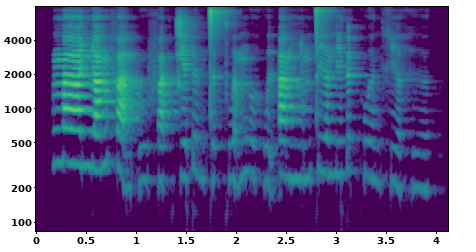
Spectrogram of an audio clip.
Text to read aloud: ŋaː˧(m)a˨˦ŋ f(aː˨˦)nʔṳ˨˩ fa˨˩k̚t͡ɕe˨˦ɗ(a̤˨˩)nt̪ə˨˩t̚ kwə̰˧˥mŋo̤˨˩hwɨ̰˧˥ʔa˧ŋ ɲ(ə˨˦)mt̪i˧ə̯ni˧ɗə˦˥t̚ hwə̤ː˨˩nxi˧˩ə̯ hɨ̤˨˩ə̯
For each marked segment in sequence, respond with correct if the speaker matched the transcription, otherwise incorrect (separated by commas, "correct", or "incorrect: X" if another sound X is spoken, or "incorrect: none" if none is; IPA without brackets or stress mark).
incorrect: ɲ, incorrect: a̰ː˧˨, incorrect: ə̤˨˩, correct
